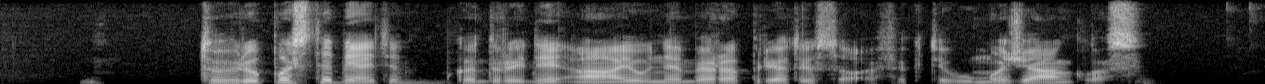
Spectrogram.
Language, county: Lithuanian, Vilnius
